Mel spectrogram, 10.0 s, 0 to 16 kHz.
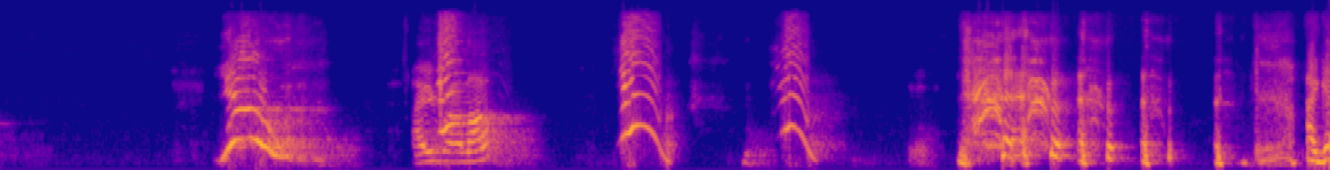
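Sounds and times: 
speech: 3.1s - 3.8s, 7.2s - 8.8s, 9.8s - 9.9s
high wavering vocal yelps: 3.1s - 4.0s, 4.6s - 6.4s
person coughing: 7.2s - 9.6s.

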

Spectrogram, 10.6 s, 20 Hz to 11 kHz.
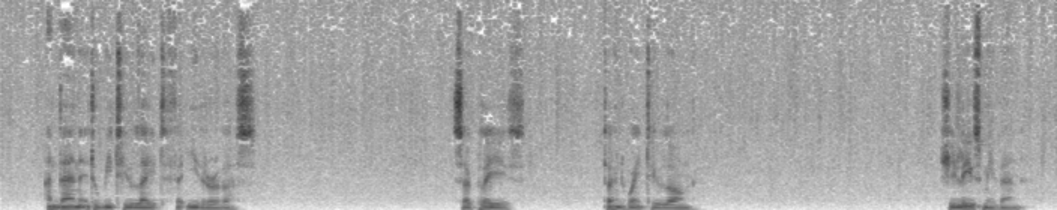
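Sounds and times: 
gentle rain falling on grass: 0.0s - 10.5s
speech: 0.4s - 2.6s, 4.6s - 5.3s, 6.0s - 7.0s, 9.4s - 10.3s.

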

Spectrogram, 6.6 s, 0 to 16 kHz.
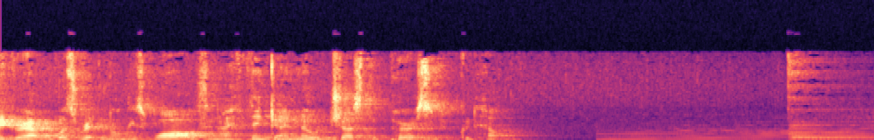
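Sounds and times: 
speech: 0.0s - 4.0s
rain falling outside a cave: 0.0s - 6.5s
soft sustained tonal hum: 4.4s - 6.5s.

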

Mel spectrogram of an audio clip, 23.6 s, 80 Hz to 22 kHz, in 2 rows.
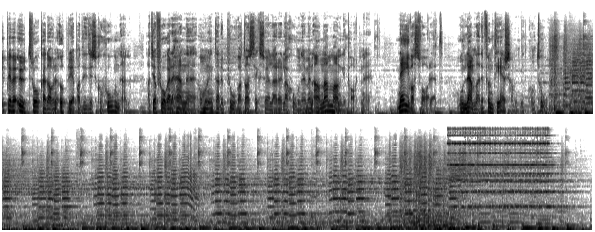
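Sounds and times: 
speech: 0.0s - 11.6s
steady low pulsing backdrop: 11.1s - 23.6s
telephone ringing with electronic trills: 20.7s - 23.4s.

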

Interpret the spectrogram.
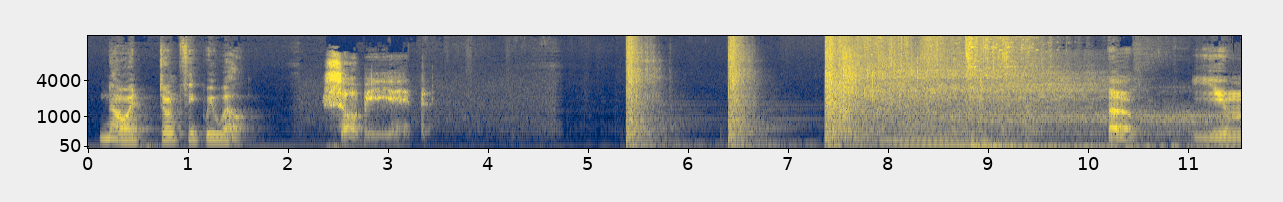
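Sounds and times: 
speech: 0.1s - 1.6s, 2.4s - 3.4s, 10.2s - 11.5s
heavy thuds of a door being battered: 5.4s - 7.0s
long loud splintering crash of a door being battered down: 5.4s - 9.7s.

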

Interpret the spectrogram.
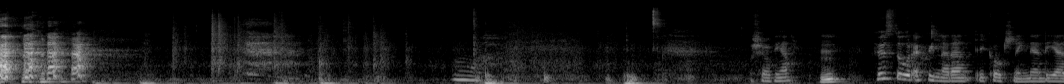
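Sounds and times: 
laughter: 0.0s - 1.0s
door rattling: 1.6s - 4.2s
speech: 7.6s - 10.6s.

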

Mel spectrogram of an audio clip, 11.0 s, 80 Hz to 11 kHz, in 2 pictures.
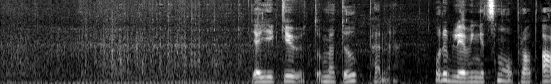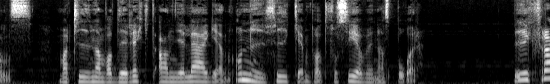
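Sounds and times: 
snowmobile engine droning: 0.0s - 5.6s
speech: 2.5s - 9.8s, 10.6s - 10.9s.

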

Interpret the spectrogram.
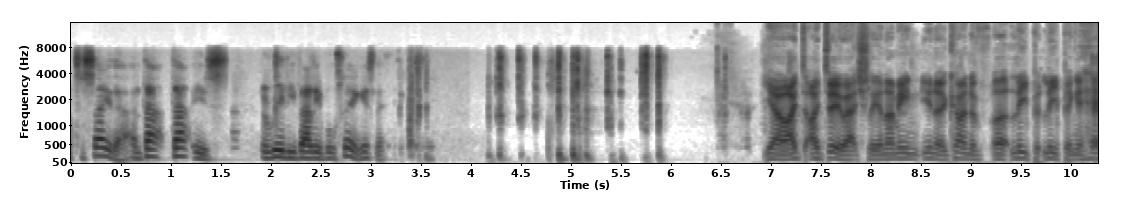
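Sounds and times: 
speech: 0.0s - 3.7s, 7.0s - 10.2s
typing on a computer keyboard: 4.2s - 6.0s.

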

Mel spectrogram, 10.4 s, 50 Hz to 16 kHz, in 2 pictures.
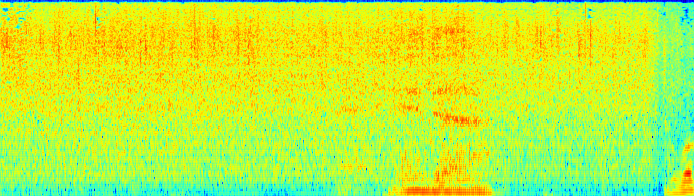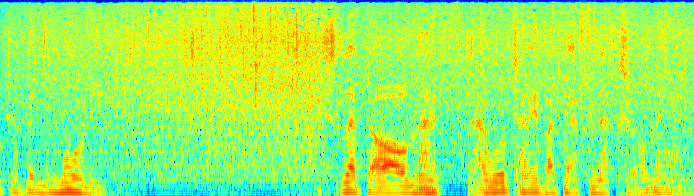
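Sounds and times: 
rain sound effect of heavy rainfall from a sound effects board: 0.0s - 10.4s
speech: 3.3s - 3.8s, 5.0s - 6.2s, 7.7s - 10.4s.

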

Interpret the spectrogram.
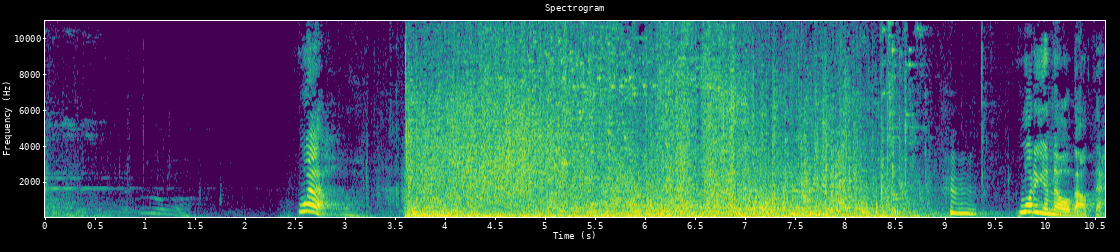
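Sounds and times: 
house collapsing with a boom: 3.6s - 9.0s
speech: 9.8s - 10.6s.

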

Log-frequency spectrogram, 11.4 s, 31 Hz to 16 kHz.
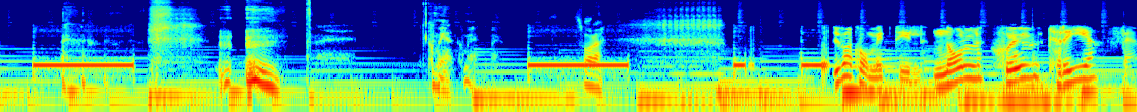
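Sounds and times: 
phone ringback tone in an earpiece during an outgoing call: 0.3s - 1.4s, 5.3s - 6.4s, 7.2s - 8.4s
person sighing: 1.5s - 3.5s
speech: 4.6s - 5.1s, 5.8s - 6.1s, 8.4s - 11.3s.

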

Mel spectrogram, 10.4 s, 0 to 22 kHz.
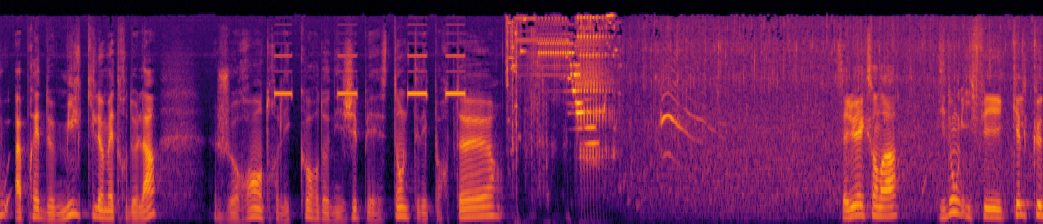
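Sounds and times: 
speech: 0.0s - 5.9s, 8.4s - 10.4s
short bird chirp: 5.8s - 7.2s
river water flowing and splashing: 6.2s - 10.4s.

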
